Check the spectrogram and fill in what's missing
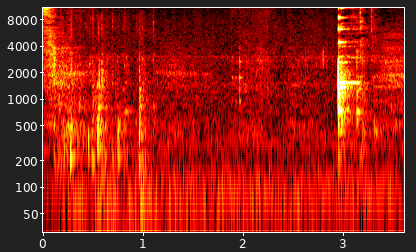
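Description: Beans, sweet potatoes and other ingredients for vegan sweet potato burgers drop into a food processor bowl with soft, faint thumps and squishy pats, then one bright clink against the bowl.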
